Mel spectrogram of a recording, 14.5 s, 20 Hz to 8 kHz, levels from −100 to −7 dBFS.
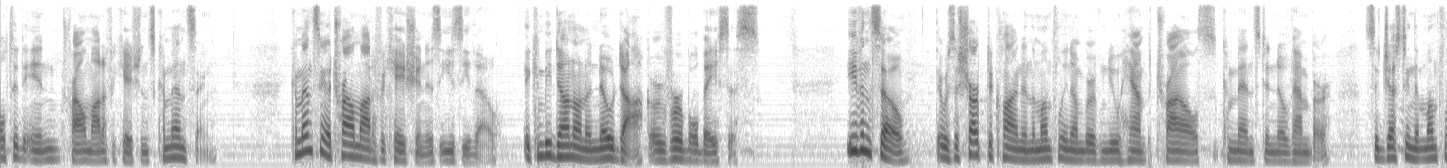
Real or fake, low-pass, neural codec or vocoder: real; 7.2 kHz; none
